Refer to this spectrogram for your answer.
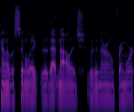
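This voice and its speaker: A man with a Southern US accent speaks at a very fast pace. The recording is very clean, with a silent background. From coastal North Carolina. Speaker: seminary provost and preaching professor. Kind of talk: casual interview.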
